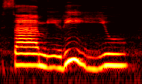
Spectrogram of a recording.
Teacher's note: نبر بھی کریں گے, نبر بھی کر سکتے ہیں. سامریو, یعنی ہم نے آواز کی پچ ریس کرنی پہلی یا کے اوپر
